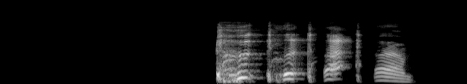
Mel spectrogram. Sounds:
Cough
